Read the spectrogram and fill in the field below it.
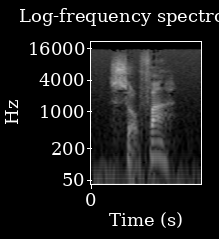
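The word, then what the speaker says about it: sofá: And it's called sofa. Sofa. So nice and straightforward. It's virtually the same word, isn't it? The emphasis is on the end of the word, on the a, sofa.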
